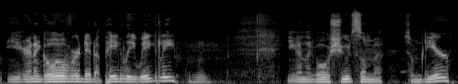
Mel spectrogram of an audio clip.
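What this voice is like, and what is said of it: Put-on Midwestern American accent. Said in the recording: “Yeah, that was perfect. Wow, that was really good. Was it like Michigan or Wisconsin accent”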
